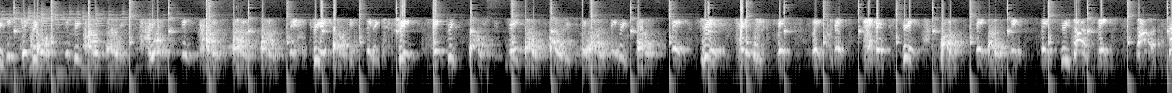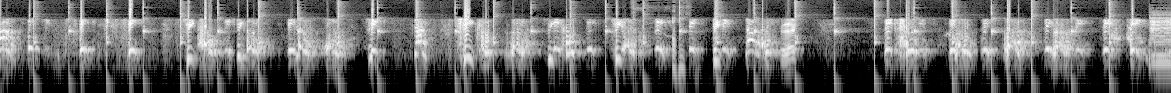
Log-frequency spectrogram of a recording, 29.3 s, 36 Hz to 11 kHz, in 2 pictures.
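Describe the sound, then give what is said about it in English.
A Cane Corso, a Mastiff-type dog named Darla, barks over and over in quick succession during a timed 30 seconds, with 35 sharp barks counted, heard through a muffled, telephone-quality line. “35 barks.”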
